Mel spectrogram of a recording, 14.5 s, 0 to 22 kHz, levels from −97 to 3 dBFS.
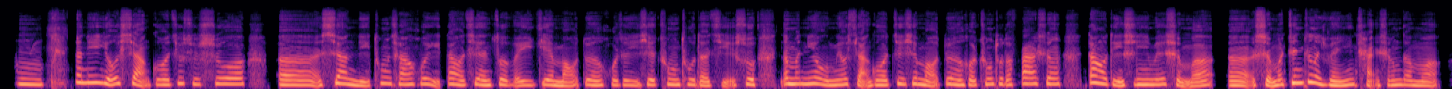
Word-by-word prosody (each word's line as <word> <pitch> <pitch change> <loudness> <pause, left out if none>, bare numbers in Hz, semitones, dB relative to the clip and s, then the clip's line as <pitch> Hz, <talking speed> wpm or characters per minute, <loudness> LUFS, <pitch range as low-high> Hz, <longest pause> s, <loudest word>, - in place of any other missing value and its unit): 嗯， 235 -3 0 0.3
那 320 - +2
你 310 0 +3
有 245 -1 +3
想 260 -2 -1
过， 220 0 -1
就 270 +5 -3
是 250 -3 -5
说， 255 +1 -1 0.3
呃， 205 -3 +1
像 230 +1 +1
你 175 -2 +1
通 275 +8 -4
常 240 -1 -1
会 245 -2 -2
以 180 - -3
道 235 -5 -1
歉 215 -2 +1
作 210 +1 0
为 185 0 -2
一 195 - -4
件 210 0 +1
矛 170 -2 +1
盾 205 -2 0
或 205 -1 -4
者 200 +1 -3
一 195 -2 -2
些 215 -2 0
冲 225 +1 -1
突 220 0 -3
的 185 -4 0
结 185 - -7
束。 225 +3 +1 0.2
那 255 - -2
么 255 0 +5
你 255 0 +2
有 250 -5 +2
没 200 +1 +2
有 225 - +1
想 230 - -2
过 205 +2 +2
这 250 +4 -2
些 255 +2 -2
矛 205 -8 +2
盾 235 -4 +1
和 205 -2 0
冲 240 +3 -2
突 245 0 -3
的 220 - -1
发 255 +3 0
生， 255 -1 -1 0.3
到 295 -4 +4
底 190 -6 +1
是 225 +4 -2
因 225 0 +3
为 225 +1 +1
什 210 -6 -1
么 170 +7 0
呃， 190 -3 +1
什 195 - +1
么 205 +5 +3
真 295 +6 +3
正 335 +1 +4
的 275 - +3
原 200 -5 +3
因 215 +4 +2
产 195 - -4
生 200 +3 0
的 210 -2 -1
吗？ 180 -3 0
220 Hz, 290 characters per minute, -22 LUFS, 200-250 Hz, 0.3 s, 么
